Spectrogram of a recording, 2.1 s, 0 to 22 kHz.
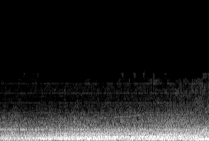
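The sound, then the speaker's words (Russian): An Antonov An-22 Antei heavy turboprop transport plane flies past with a loud, constant roaring drone and a faint tonal hum running through it. “Летит тяжелый турбовинтовой транспортный самолет Ан-22 «Антей».”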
